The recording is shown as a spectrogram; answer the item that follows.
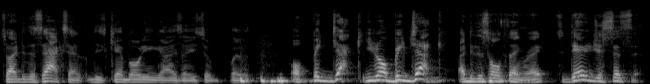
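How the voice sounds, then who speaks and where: A man's voice: medium pitch, quick pace. A man in his fifties hosting a podcast, telling stories in loose banter and swearing freely. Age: 50s. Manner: animated storyteller, swears freely. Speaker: podcast host. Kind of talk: casual banter.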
